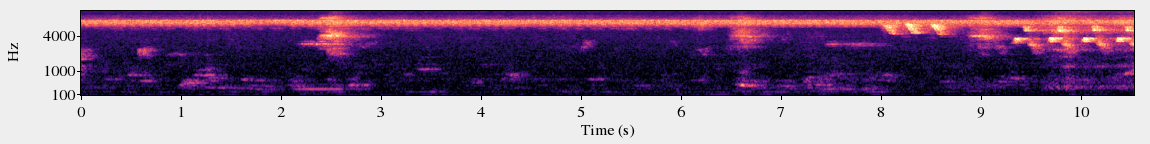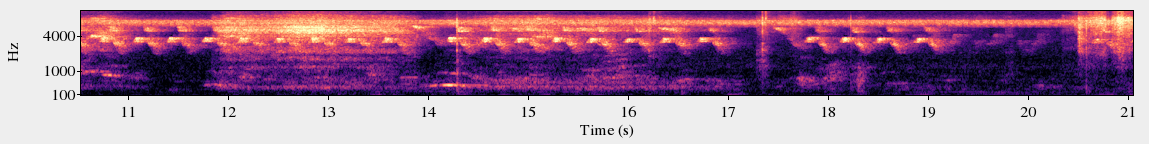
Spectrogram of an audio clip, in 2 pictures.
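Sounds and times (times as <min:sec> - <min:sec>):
bird chirping: 0:06.2 - 0:21.0
steady high hiss: 0:09.4 - 0:21.0.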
